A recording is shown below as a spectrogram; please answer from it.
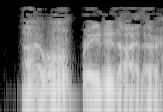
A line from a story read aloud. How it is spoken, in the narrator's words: he said irritably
